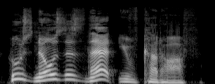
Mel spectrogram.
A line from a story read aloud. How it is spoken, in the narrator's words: she cried furiously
